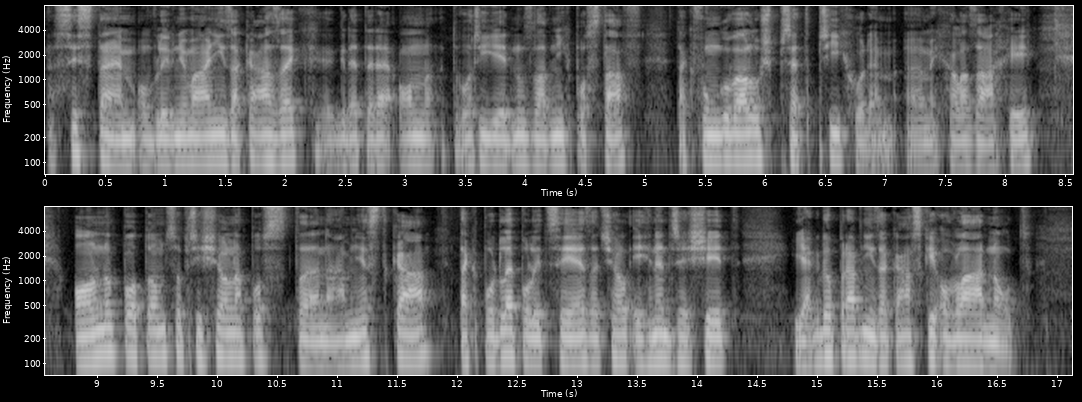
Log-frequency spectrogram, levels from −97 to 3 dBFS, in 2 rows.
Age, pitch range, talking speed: 30-49, 95-110 Hz, 125 wpm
